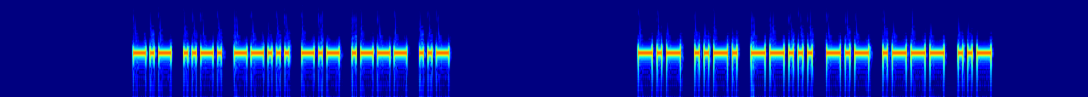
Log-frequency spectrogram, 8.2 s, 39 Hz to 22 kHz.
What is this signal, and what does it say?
Morse code, heard as a keyed tone, about 31 wpm, 700 Hz. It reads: KF7KJU KF7KJU
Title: Speed Racing - USA Call Signs 25wpm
